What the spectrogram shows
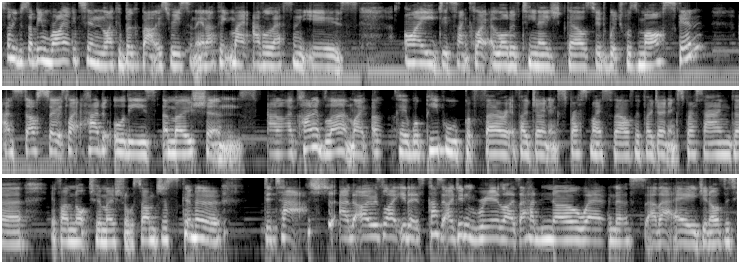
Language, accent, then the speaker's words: English; England, United Kingdom; this was in London, I'm English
